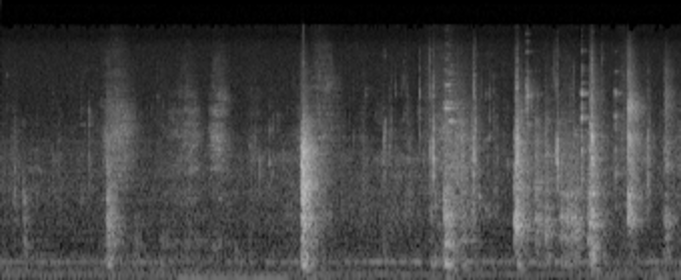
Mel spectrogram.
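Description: An elderly man slurps and chews food noisily.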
